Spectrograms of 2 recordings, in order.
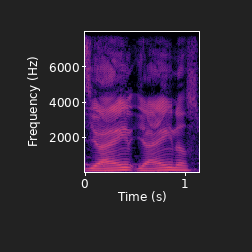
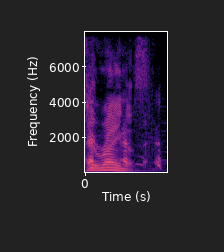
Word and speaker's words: Uranus: Your anus. Where's your anus at? – Uranus. – Uranus. – Uranus. – Oh, that's how you say it? – Yeah. Yes, crazy.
